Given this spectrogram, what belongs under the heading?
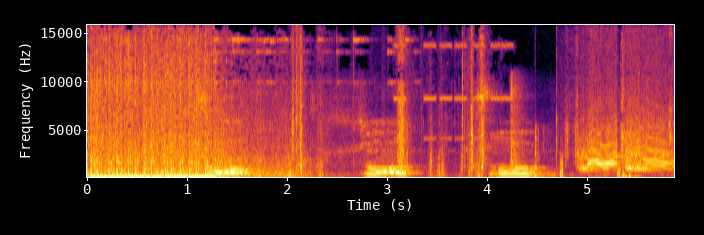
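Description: Rapid bursts of gunfire from the Counter-Strike video game open the scene, followed by scattered shots and clicks as several people talk and shout over the gameplay.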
